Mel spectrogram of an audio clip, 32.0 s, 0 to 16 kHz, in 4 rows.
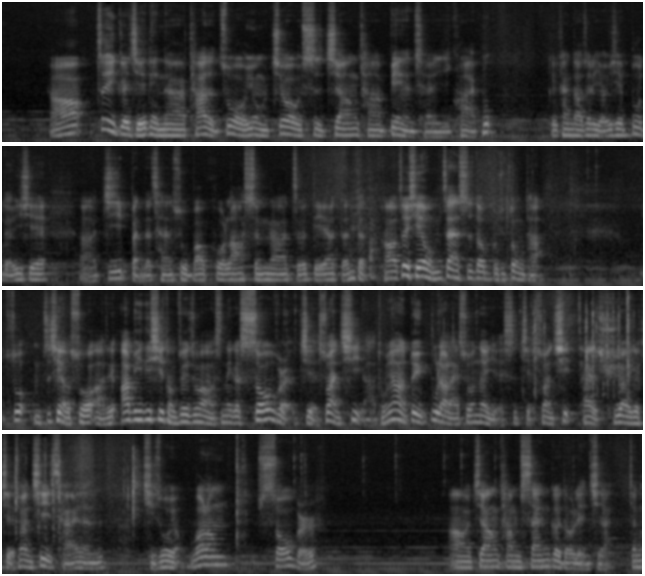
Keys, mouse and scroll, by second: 22.7 Tab, 23.3-26.8 typing.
